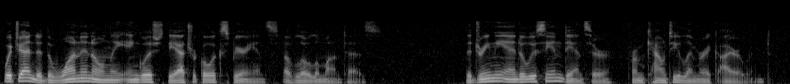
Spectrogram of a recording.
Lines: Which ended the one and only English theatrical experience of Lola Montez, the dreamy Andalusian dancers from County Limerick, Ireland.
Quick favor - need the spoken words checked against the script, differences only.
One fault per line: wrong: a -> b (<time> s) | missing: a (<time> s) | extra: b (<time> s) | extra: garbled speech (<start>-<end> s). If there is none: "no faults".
wrong: dancers -> dancer (5.6 s)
